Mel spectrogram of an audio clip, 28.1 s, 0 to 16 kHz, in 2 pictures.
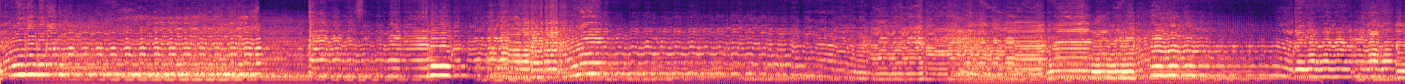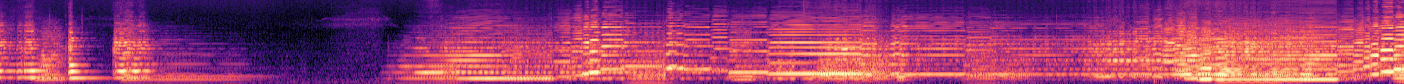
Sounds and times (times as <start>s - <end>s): Violin, fiddle: 0.0s - 16.6s, 17.9s - 28.0s.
